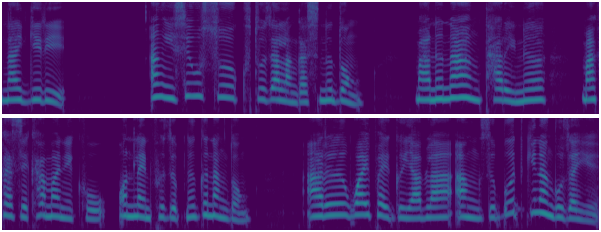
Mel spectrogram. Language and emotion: Bodo, fearful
